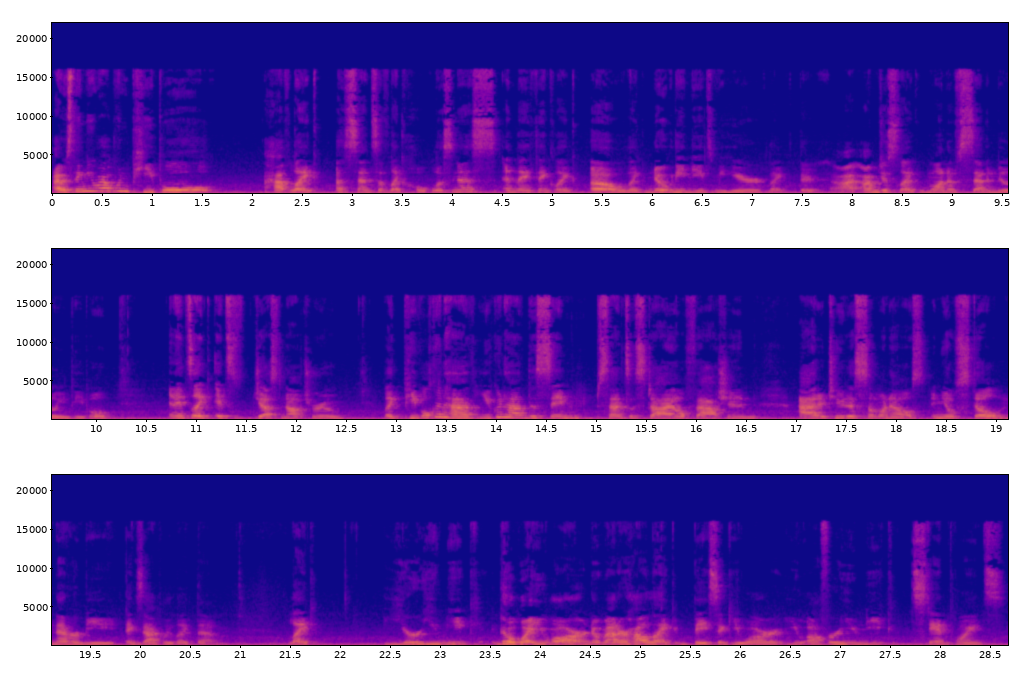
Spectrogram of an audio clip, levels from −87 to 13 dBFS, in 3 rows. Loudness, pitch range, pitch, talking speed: -31 LUFS, 175-215 Hz, 195 Hz, 175 wpm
